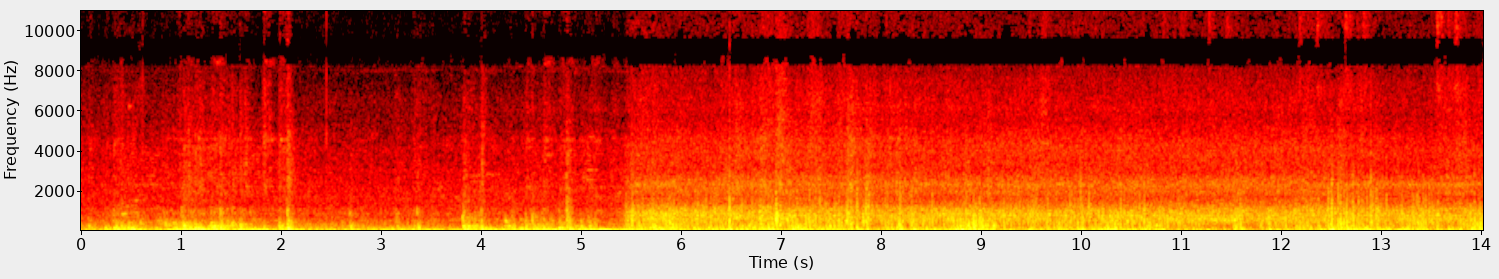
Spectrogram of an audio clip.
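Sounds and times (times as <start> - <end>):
train rumbling along track: 0.0 - 14.0
wheels clicking over rail joints: 0.0 - 14.0
rushing noise: 5.3 - 14.0.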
